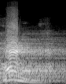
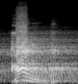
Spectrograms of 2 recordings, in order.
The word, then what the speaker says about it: hand: certain tips for example if you see after n there is D or there is T don't pronounce that D or t very prominently for example h a n d don't say hand hand but make it soft say hand give me your hand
